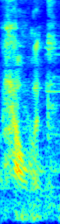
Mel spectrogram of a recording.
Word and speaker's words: Pollack: This man, William Pollack, his name is pronounced Powlick, was a man, very good man, who gave me an interview only to be released posthumously after he died.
